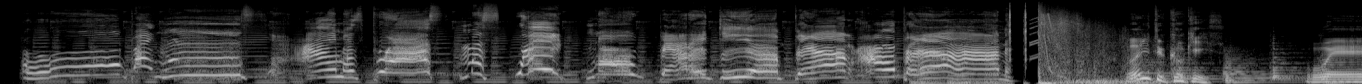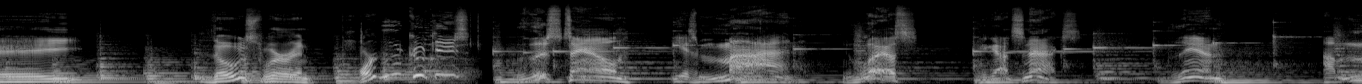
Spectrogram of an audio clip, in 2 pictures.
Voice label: Cartoon Voice Over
